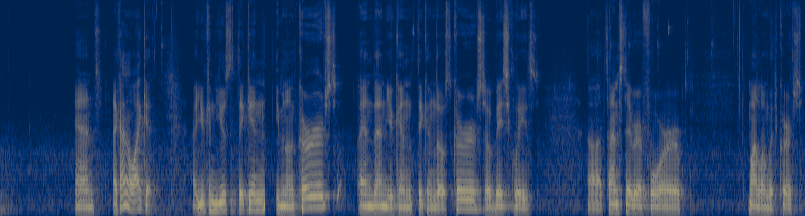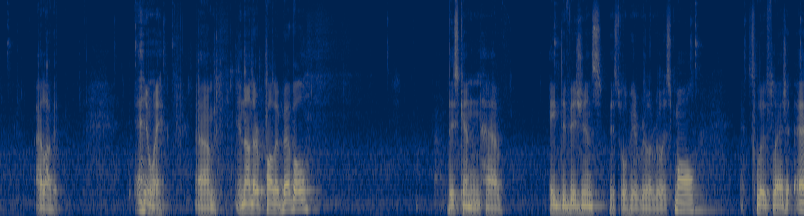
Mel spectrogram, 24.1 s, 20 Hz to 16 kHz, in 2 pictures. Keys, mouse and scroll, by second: 10.4-12.2 scroll, 15.0-16.2 typing.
